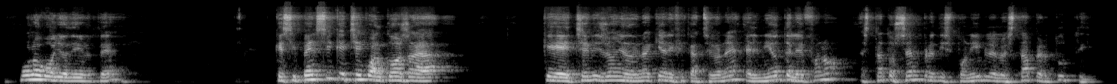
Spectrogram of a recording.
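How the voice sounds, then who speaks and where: A man with a Spanish accent, high in pitch, lively intonation, long and frequent pauses, audible room echo. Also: moderate pace. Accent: Spanish accent in Italian. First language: Spanish (speaking Italian). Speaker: motorsport championship director. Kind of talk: interview.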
